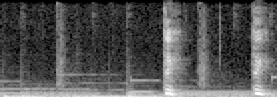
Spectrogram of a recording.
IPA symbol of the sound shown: т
